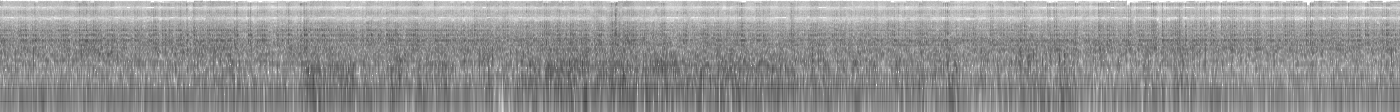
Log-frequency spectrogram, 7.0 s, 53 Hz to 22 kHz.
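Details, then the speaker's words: 1989 Yamaha Riva Razz 50cc two-stroke scooter with 2,500 miles, after a tune-up and a premix conversion, with slight smoke blamed on leftover line oil. An even, steady putter at idle with no misses, knocks or hunting; it runs pretty good. "How's it running? Pretty good."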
